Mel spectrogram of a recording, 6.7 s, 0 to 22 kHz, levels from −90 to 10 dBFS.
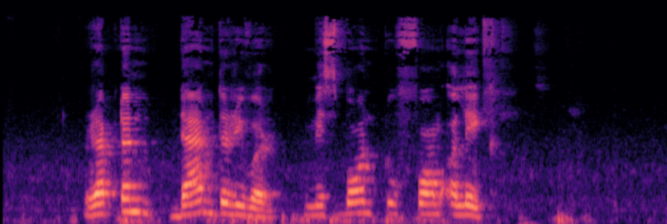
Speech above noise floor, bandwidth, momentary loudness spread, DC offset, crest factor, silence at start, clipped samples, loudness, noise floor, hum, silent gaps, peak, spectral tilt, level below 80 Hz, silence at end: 42 dB; 16.5 kHz; 20 LU; under 0.1%; 18 dB; 0.75 s; under 0.1%; -17 LUFS; -58 dBFS; none; none; -2 dBFS; -5 dB/octave; -42 dBFS; 0.95 s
